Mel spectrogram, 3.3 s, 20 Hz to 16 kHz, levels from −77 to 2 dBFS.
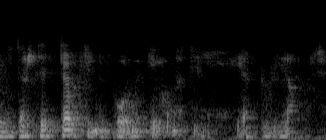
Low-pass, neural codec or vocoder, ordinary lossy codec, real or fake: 14.4 kHz; codec, 44.1 kHz, 2.6 kbps, SNAC; none; fake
